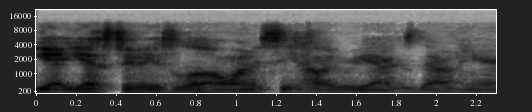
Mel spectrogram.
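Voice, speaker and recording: Against a quiet background, a man with a very deep, low pitch talks at a very fast pace with fairly even intonation. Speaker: forex trading analyst. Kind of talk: screen-share trading tutorial. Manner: casual, hesitant with fillers.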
